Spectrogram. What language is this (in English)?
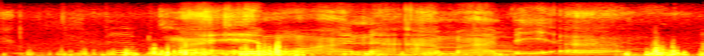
Southern Sotho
